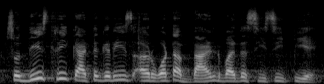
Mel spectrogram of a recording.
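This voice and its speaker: A man with an Indian accent explaining a story as a news reporter in a hesitant, halting way. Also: fairly high pitch, lively intonation, a little mellow, husky. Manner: hesitant, halting delivery with frequent pauses.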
